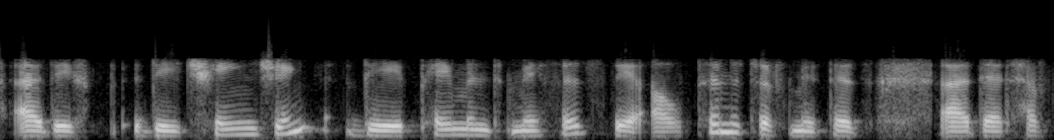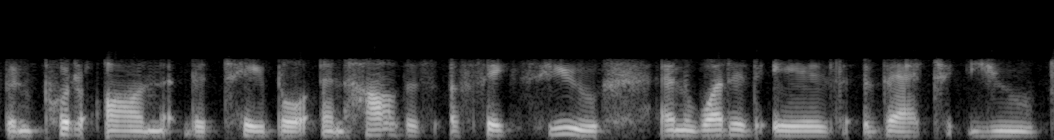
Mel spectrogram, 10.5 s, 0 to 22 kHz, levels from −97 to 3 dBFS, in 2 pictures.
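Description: Throughout, the speech passes through a G.729 codec, which fits 8 kbit/s. The line carries only about 250 Hz to 3.6 kHz. The codec rebuilds each 10 ms frame from a vocal tract filter, a pitch predictor and a few pulses. The damage is plainly audible as a rough, synthetic quality.

At 4.62 to 4.66 s, after "methods their alternative methods" and before "uh that have been", there is VoIP packet loss concealed by the speech codec. About 40 ms is lost, which fits four frames. More gaps follow. The first is at 7.17 to 7.27 s, between "on the table and" and "this affects you and", with 20 ms lost. The second is at 9.65 to 9.70 s, after "and what it is", with 30 ms lost. In each gap the decoder extends its last pitch and filter while lowering the gain. The missing stretch becomes a fading buzzy tone or coloured noise. The voice stays weak or distorted briefly after packets resume.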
